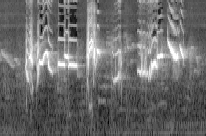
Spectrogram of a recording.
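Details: Kacer, the oriental magpie-robin, singing a provoking song meant to stir other birds' emotions: bright whistled phrases in quick bursts, some buzzy, others sliding up and down, with brief gaps between.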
